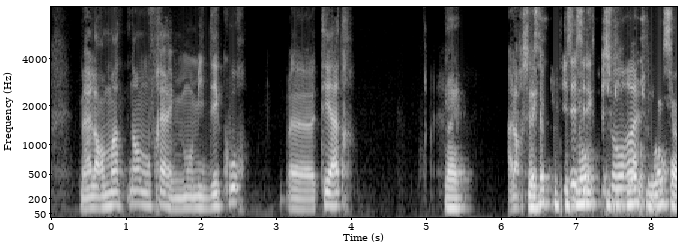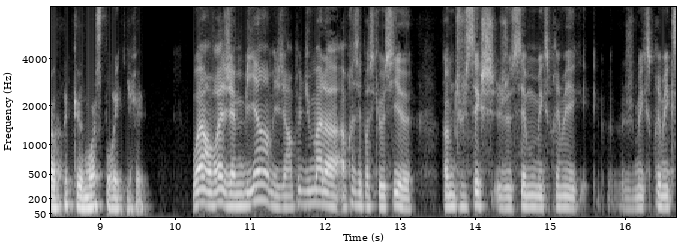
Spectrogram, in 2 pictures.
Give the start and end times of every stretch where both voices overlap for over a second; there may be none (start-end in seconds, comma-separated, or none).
6.4-7.9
